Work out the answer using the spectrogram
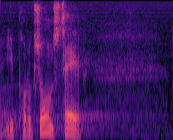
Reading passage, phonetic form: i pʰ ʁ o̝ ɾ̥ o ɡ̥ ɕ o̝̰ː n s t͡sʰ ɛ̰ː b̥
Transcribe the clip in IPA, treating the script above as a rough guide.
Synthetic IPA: i pʰ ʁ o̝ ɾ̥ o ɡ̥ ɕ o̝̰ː n s t͡sʰ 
